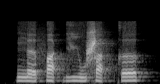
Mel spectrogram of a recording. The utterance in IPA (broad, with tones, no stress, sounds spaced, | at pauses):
ŋ ɛ˨˩˨ f a˨˩ k̚ ɣ i˨˩˦ w ʂ a˨˩ t̚ k əː˦˥ k̚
